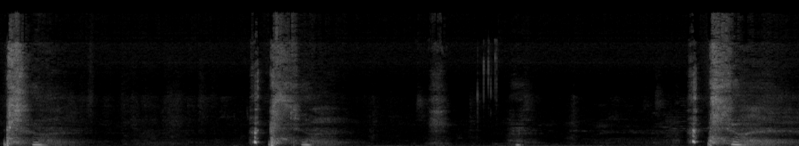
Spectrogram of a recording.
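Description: Three sharp sneezes, each preceded by a brief indrawn breath, in a quiet room; a hayfever sneezing fit from allergic rhinitis.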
